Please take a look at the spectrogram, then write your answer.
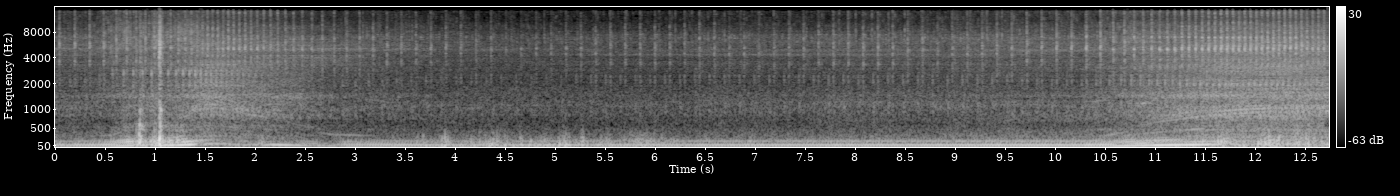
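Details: Audi Coupe after swap from NG to AAR engine, hard starting: uneven idle stumbling and knocking irregularly, revs flaring at start and end, engine dies when driving; misfire and rough idle, cause unknown.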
